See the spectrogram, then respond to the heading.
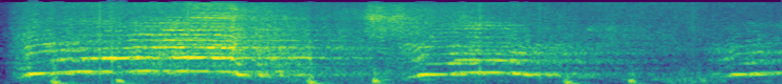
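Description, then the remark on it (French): A bull being slaughtered in a spectacle cries out in long, strained, tonal bellows that rise and fall almost without pause, with dull low thumps repeating underneath and a faint crowd murmur. “Derrière ces cris, un taureau qui se fait massacrer pour le plaisir de quelques personnes.”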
